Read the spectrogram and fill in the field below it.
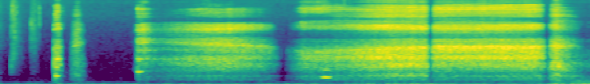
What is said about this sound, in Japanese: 声出さなくてもそんなにふうふう鼻息荒げたらダメでしょう。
